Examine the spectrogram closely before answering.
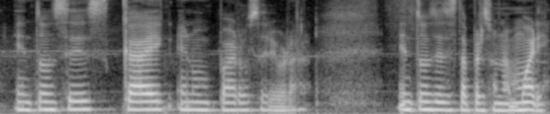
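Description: A woman with a central Mexican accent talks at a medium pitch. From Mexico, Cuautla, Morelos. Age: young. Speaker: podcast guest. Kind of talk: casual storytelling of personal anecdotes.

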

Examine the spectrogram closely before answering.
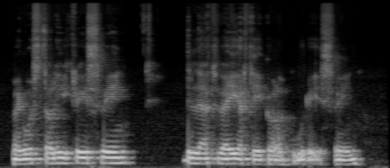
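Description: His voice medium in pitch with a dark, mellow tone, a man speaks at a fairly quick pace with fairly even intonation. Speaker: software developer and investing YouTuber. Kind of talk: interview. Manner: calm.

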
